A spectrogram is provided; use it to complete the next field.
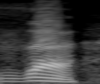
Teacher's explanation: ujung lidah nempel dengan gigi seri atas kita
